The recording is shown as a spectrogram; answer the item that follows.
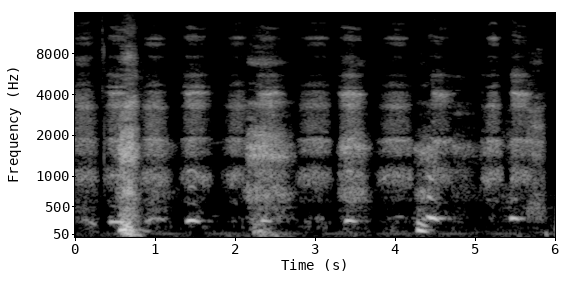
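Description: A woman's quick, breathy gasps in close succession, about two a second, some with a little voice in them.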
